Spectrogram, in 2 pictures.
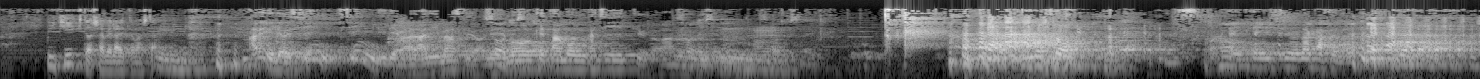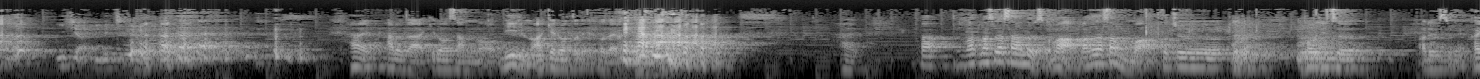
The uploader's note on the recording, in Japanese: アジャイルジャパン大阪サテライトに行ってきたよ！今回は、スクラム道関西メンバーが、アジャイルジャパン大阪サテライトを開催したので、 参加した方を交えて、収録を行いました。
